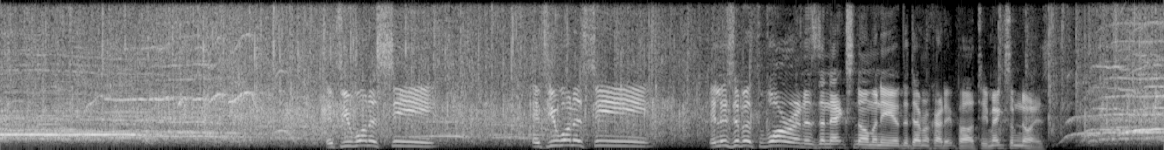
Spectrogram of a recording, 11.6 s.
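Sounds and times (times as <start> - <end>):
live show audience applauding and cheering: 0.0 - 8.1, 10.5 - 11.6
speech: 3.3 - 4.5, 5.3 - 10.7.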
